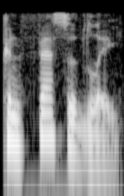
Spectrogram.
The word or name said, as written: confessedly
